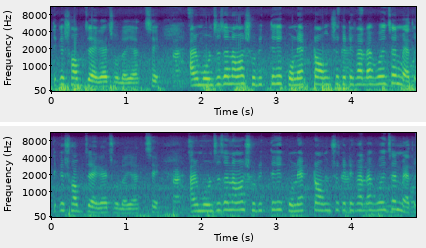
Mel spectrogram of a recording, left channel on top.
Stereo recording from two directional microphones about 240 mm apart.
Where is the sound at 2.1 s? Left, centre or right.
Centre.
